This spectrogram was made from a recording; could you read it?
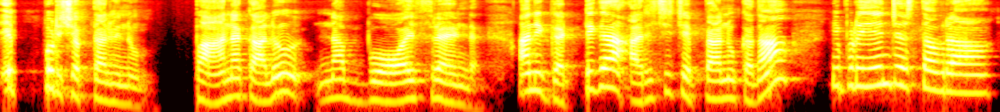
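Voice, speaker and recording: A woman's voice: medium pitch, lively intonation, slow pace. A woman voicing a drunk, bossy wife who talks in thick, slurred words and scolds her husband. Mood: drunk, scolding.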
